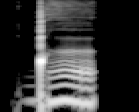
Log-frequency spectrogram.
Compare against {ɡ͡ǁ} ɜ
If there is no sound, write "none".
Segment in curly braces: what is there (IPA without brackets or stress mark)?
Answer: ɡ͡ǃ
